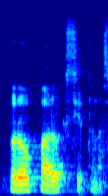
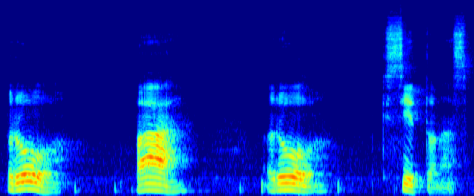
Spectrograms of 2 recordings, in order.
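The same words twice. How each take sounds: First: Said in the usual way. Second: PROPAROXÍTONAS in separate, stretched syllables; very slow "proparoxítonas", pausing between syllables; slow dictation. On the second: Shown as a demonstration. Teacher writing the term for the class, slow dictation.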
